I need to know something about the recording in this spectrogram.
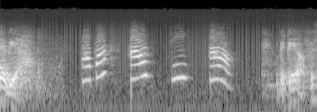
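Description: A young child speaks in a high voice through a phone.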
